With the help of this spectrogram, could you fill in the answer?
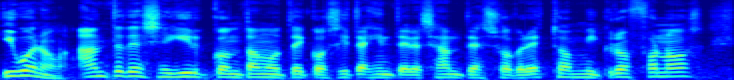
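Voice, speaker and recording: In an Andalusian accent, a man speaks with an animated tone and lively intonation. His pitch sits fairly high. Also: very clean recording, silent background. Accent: Andalusian (Cádiz). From southern Spain, Cádiz. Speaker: tech vlogger. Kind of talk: vlog product review. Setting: outdoors walking, then cafe.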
